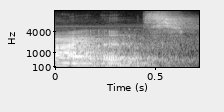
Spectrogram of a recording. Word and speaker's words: island: The south of the country is filled with islands, czyli wypełniony, filled with islands. Wypełniony wyspami. Pamiętajmy, że island jest tam S, ale tego S się nie wymawia.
